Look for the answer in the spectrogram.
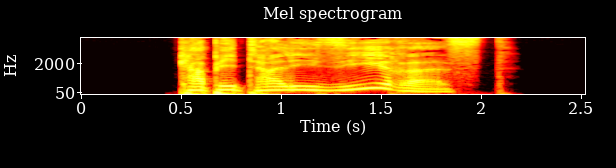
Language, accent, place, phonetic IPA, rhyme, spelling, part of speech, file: German, Germany, Berlin, [kapitaliˈziːʁəst], -iːʁəst, kapitalisierest, verb, De-kapitalisierest.ogg
- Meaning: second-person singular subjunctive I of kapitalisieren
